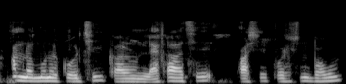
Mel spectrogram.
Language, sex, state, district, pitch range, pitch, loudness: Bengali, male, West Bengal, Dakshin Dinajpur, 140-165 Hz, 155 Hz, -20 LUFS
